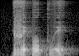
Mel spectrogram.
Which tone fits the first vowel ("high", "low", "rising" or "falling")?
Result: high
